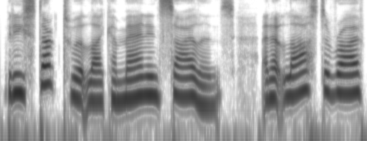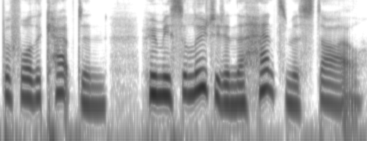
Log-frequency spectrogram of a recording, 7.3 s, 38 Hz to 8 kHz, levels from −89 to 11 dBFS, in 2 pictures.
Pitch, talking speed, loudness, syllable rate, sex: 200 Hz, 195 wpm, -18 LUFS, 5.5 syllables/s, female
